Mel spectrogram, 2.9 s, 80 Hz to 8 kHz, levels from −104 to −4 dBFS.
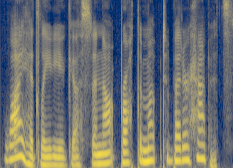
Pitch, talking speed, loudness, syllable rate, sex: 185 Hz, 225 wpm, -16 LUFS, 5.7 syllables/s, female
